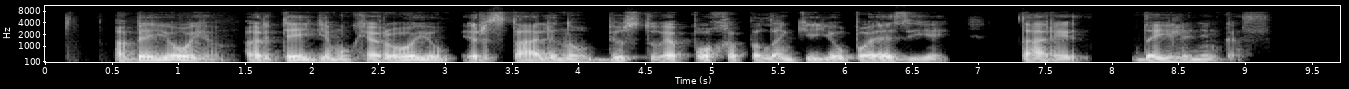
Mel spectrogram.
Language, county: Lithuanian, Marijampolė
